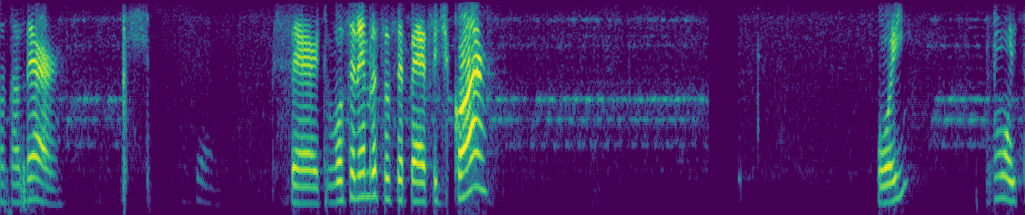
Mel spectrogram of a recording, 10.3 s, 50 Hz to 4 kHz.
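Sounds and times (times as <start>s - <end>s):
speech: 0.0s - 0.7s, 2.9s - 5.0s, 8.8s - 9.2s, 9.8s - 10.2s
telephone ringing with a warbling electronic tone through a phone line: 0.6s - 1.4s, 4.0s - 7.1s, 9.3s - 10.2s.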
